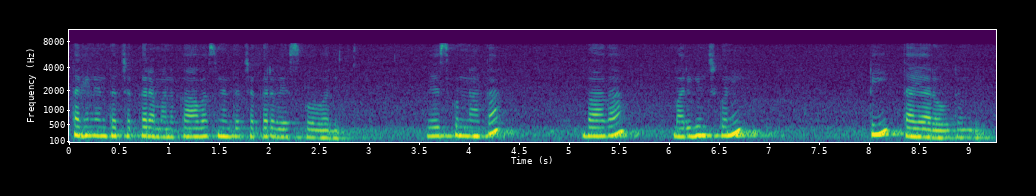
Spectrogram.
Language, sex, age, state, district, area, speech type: Telugu, female, 30-45, Andhra Pradesh, Sri Balaji, rural, spontaneous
